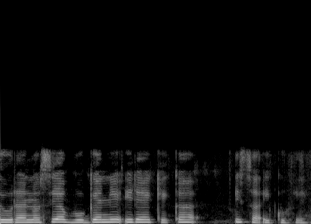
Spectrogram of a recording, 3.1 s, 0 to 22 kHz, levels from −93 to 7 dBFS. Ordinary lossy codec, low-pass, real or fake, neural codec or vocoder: Opus, 64 kbps; 7.2 kHz; fake; codec, 16 kHz, 4 kbps, FunCodec, trained on Chinese and English, 50 frames a second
